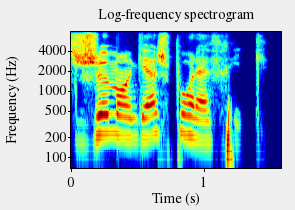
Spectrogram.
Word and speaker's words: Je m'engage pour l'Afrique: It's Je m'engage pour l'Afrique.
